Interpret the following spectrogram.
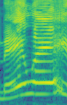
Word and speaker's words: melee: Do you mean melee or do you mean Malle?" But you And that's what you can definitely spot an idiot if they say Malle.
